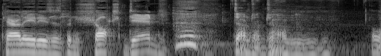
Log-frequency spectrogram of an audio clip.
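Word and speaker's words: Karolides: what was his name kara ladies yes now i know how to pronounce it carol ladies has been shot dead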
